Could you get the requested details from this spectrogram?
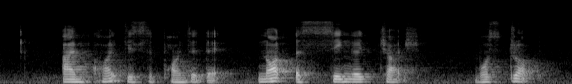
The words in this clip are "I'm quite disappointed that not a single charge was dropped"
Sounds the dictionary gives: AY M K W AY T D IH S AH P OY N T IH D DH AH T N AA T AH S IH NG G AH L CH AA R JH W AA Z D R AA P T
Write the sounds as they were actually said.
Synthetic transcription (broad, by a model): AY M K W AY T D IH S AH P OY N T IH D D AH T N AA T AH S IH NG G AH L CH AA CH W AA S D R AA P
